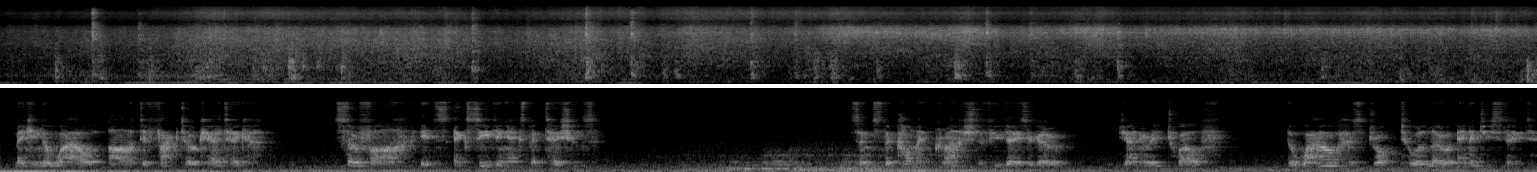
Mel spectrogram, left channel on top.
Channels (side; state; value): both; different; correlation 0.00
